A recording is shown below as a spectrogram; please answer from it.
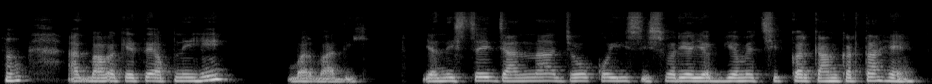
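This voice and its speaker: With a low, dark voice, a woman teaches a daily spiritual lesson in a conversational style. She often checks in with her listeners, repeatedly asking "isn't it?"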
